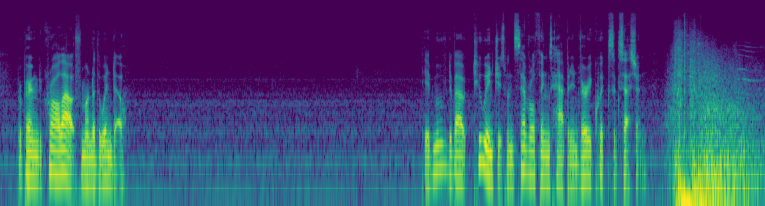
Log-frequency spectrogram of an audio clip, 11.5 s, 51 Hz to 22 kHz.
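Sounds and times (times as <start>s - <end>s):
speech: 0.3s - 2.0s, 6.4s - 9.9s
loud echoing crack: 10.0s - 11.4s.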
